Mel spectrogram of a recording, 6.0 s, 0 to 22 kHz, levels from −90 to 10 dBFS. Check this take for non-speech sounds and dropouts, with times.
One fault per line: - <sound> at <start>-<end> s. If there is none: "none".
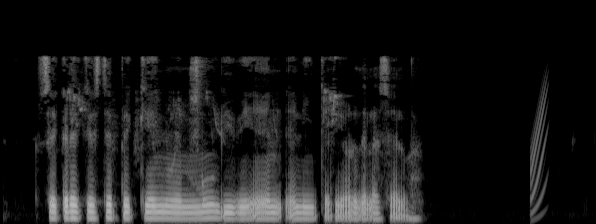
- chirp at 5.3-5.5 s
